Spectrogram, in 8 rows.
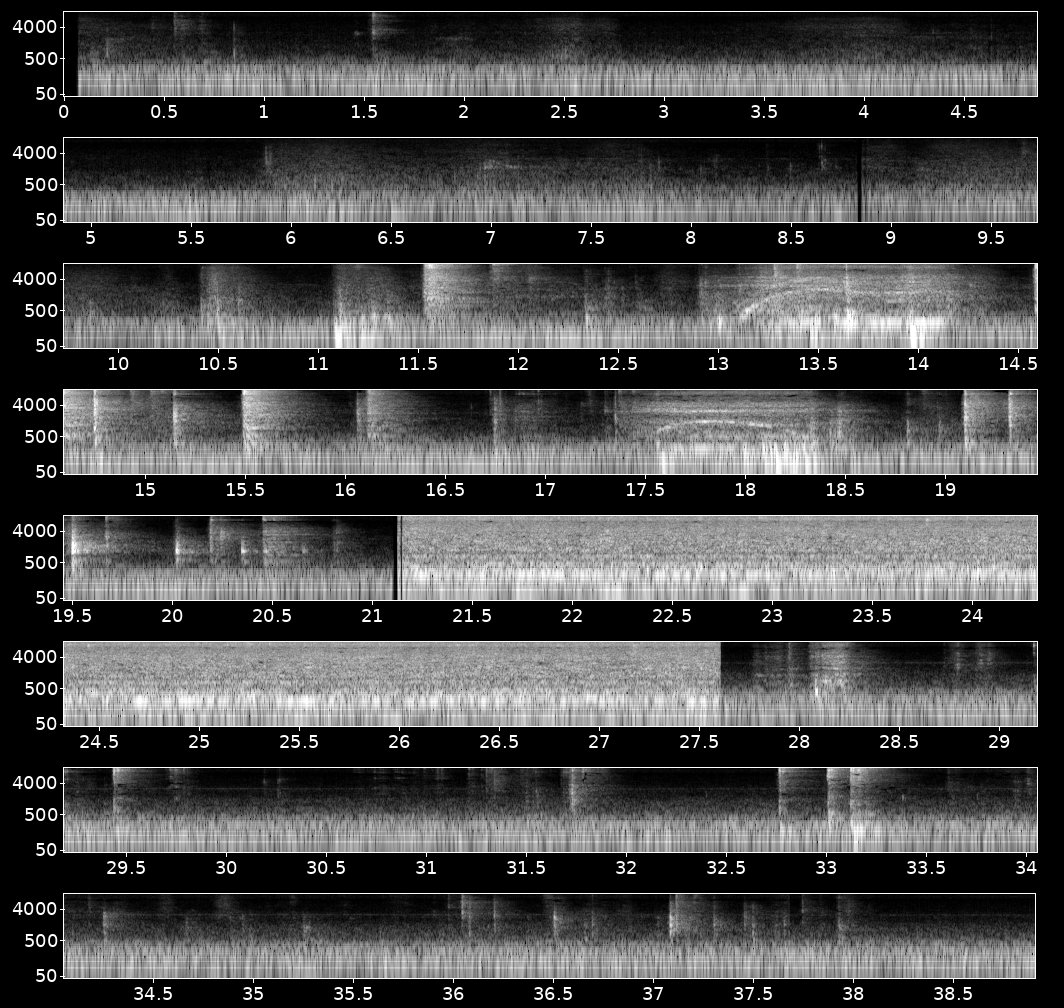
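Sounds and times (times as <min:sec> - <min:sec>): running water in bathroom: 0:21.2 - 0:27.6.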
